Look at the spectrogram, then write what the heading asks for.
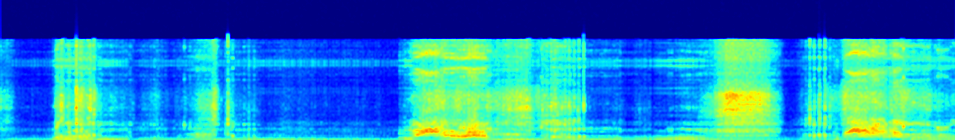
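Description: A mountain lion calls with rough, strained, roar-like cries rising from a low growl into a harsher upper tone. The bursts come every few seconds, separated by breathy, rumbling pauses.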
